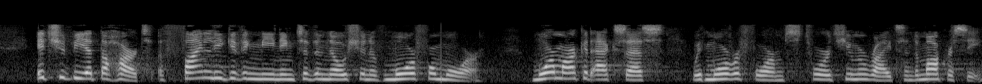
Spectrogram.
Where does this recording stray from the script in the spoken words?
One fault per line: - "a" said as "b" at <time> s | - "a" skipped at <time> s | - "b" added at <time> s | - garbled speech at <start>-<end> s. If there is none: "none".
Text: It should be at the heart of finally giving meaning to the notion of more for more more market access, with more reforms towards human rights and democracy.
none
